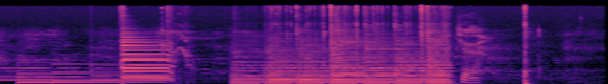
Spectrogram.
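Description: Acoustic guitar played solo: ringing chords, then a quick run of repeated strums that dies away, followed by a single sharp tap near the end. A short "yeah" is spoken just before the tap.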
